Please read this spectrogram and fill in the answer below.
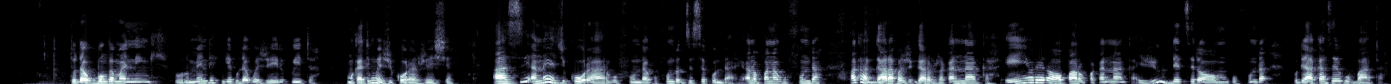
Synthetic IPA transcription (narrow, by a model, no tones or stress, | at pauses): to̞ɗakuɓo̞ŋɡamaniːŋɡiɦurume̞nde̞ŋɡe̞kuɗakwe̞ʐeiɾikuiːta | mukat̬imwe̞ʐiko̞ɾaʐe̞ːʃe̞ | asia̰najet͡ʃikoɾaːɾikufundakufundo̞d͡ze̞se̞konda̰ɾḭa̰no̞fanakufundaː | kaɡʱaɾapaʐiɡʱaɾo̞ʐakanakaeiɲo̞ɾe̞rawo̞paɾo̞pakanaka̰iʐinoɗe̞t͡se̞rawo̞mukufunda | kutiakaserekuɓaːta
